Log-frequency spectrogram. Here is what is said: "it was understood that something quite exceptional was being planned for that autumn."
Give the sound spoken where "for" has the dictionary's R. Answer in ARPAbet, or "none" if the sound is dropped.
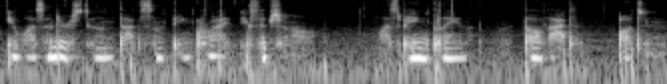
L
